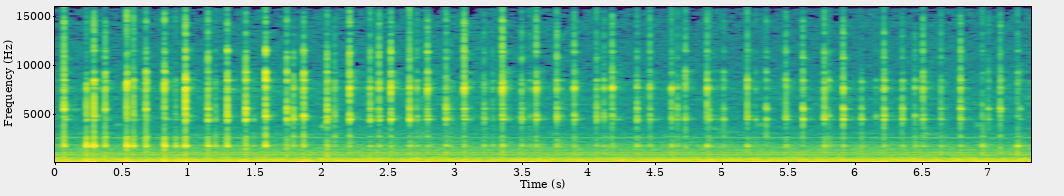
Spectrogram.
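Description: A small, solid, square glazed ceramic coaster with an octopus print is held in hand and tapped quickly with long fingernails. The result is a rapid stream of short, dry, bright clicks, centered near 1.7 kHz, that die away almost instantly. A steady, faintly pulsing low hum runs underneath.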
